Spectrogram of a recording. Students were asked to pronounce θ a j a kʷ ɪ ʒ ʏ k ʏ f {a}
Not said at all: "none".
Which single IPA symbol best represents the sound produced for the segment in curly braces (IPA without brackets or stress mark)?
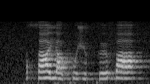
a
